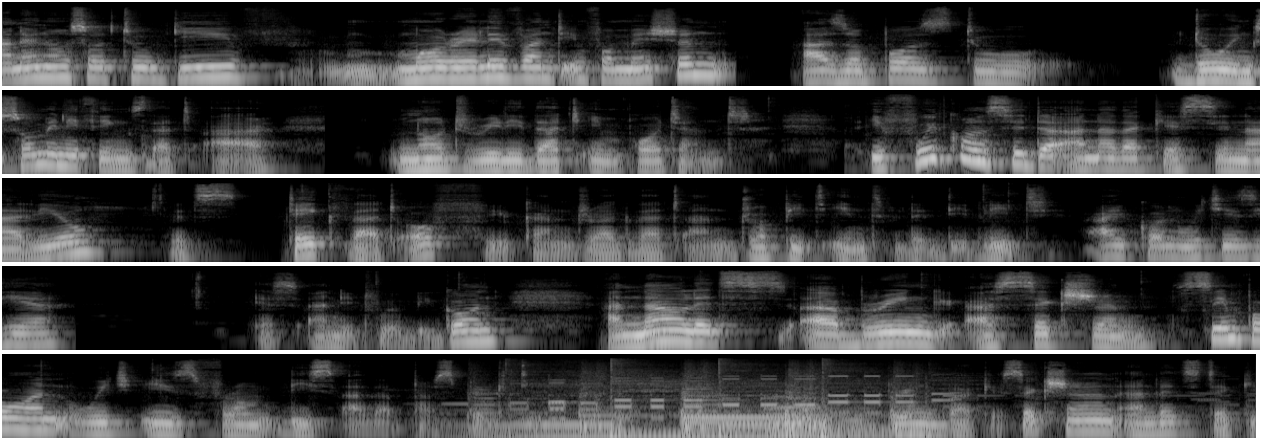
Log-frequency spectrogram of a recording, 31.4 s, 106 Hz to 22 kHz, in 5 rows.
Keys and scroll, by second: 12.2 Escape, 20.5 o, 26.5 Escape.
